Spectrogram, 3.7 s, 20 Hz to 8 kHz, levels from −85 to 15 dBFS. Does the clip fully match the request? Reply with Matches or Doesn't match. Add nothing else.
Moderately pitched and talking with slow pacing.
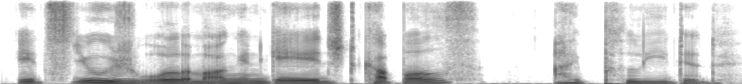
Matches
